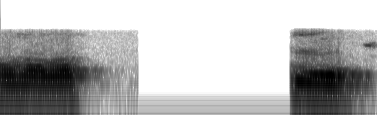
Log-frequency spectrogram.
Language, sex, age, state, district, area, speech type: Manipuri, male, 45-60, Manipur, Kangpokpi, urban, conversation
